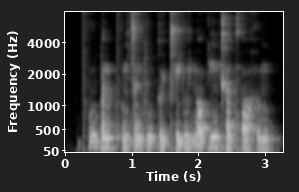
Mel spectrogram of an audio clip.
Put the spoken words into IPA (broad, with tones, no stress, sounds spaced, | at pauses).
pʰ uː˥ p ɐ˥ n ʊ˧ k̚ pʰ ʊ˧ ŋ t͡s ɐ˨˥ n f uː˨˩ k ɵ˨˧ ɥ t̪ʰ e˨˧ j uː˨ j n̪ ɔː˨˧ k iː˥ n kʰ ɐ˧ w kʰ ɔː˨˩ h ʊ˨˩ ŋ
